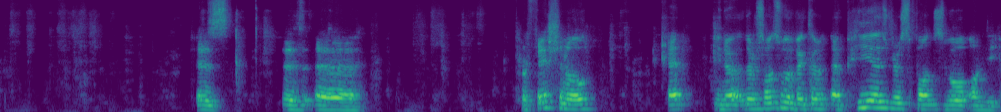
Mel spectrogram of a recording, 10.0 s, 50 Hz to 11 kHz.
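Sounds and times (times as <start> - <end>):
marker scratching on paper: 0.0 - 2.0, 3.6 - 6.6.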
